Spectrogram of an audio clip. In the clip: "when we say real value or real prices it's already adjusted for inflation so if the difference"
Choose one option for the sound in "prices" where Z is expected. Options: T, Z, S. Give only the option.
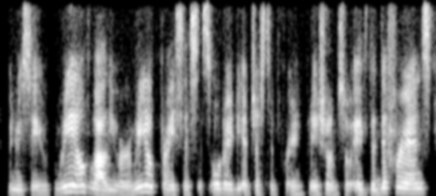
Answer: S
